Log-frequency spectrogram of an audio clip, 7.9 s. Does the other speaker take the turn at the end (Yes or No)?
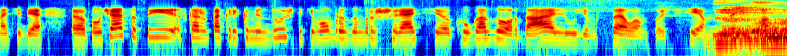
Yes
